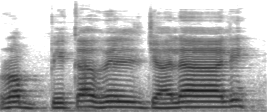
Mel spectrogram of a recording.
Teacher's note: را پر زبر کی حرکت ہے، را موٹی پڑھی جائے گی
